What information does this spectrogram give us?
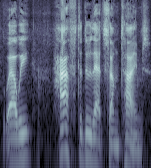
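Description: A man reading a storybook aloud, voicing a small, mischievous and sulky boy fairy who lisps "oo" for "you" and talks in a petulant, lively way. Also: mid-range voice, slow pace, dry recording, pitched above the performer's own voice, exaggerated voice. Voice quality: childish lisp, says "oo" for you.

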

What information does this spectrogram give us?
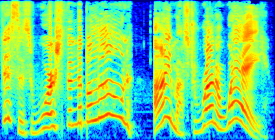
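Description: Lady doing a comical lil boy pig for a kids story, eager n polite, bright and lifted, super close dry sound. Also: a little high, sing-song, moderate pace, no room sound, voice pushed up. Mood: dismayed. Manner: polite, easily astonished exclamations. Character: eager, naive, comical little male pig.

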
